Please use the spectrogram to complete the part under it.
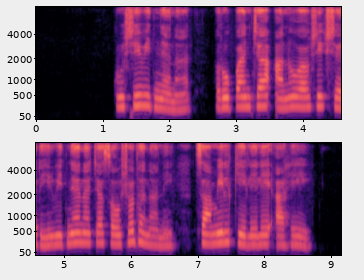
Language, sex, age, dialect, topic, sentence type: Marathi, female, 41-45, Southern Konkan, agriculture, statement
